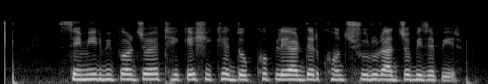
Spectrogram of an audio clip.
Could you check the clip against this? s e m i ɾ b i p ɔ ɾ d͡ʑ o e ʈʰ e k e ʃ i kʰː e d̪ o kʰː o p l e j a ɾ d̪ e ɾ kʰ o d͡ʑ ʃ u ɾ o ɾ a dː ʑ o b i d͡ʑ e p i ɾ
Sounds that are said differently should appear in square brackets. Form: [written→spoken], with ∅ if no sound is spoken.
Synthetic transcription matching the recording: s e m i ɾ b i p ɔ ɾ d͡ʑ [o→ɔ] e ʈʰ e k e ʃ i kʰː e d̪ o kʰː o p l e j a ɾ d̪ e ɾ kʰ o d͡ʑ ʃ u ɾ [o→u] ɾ a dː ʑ o b i d͡ʑ e p i ɾ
